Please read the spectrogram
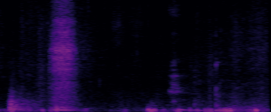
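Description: A quiet pause in a room: a short breath noise close to the microphone about half a second in, then a few faint, low voice-like sounds.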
